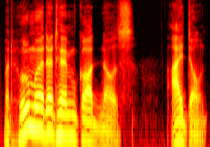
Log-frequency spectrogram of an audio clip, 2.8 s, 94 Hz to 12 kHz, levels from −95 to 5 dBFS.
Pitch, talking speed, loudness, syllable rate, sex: 120 Hz, 150 wpm, -18 LUFS, 4.4 syllables/s, male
